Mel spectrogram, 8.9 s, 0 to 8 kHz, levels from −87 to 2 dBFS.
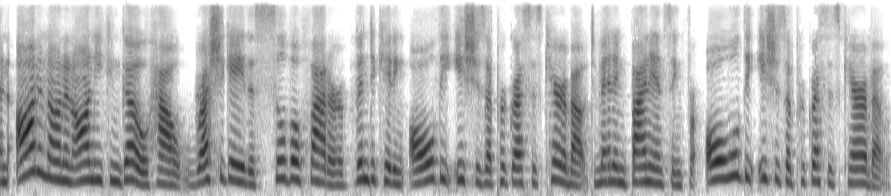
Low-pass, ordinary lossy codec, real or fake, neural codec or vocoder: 7.2 kHz; AAC, 32 kbps; fake; codec, 16 kHz, 0.2 kbps, FocalCodec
